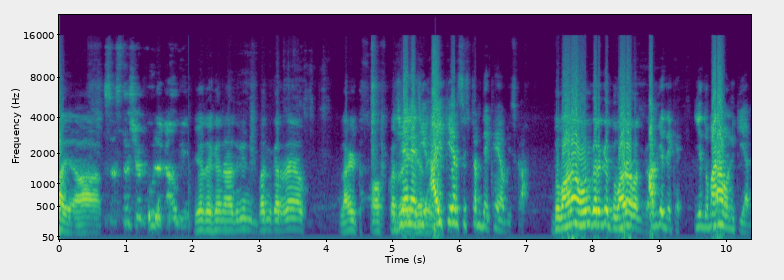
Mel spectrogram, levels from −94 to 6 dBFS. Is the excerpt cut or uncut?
cut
